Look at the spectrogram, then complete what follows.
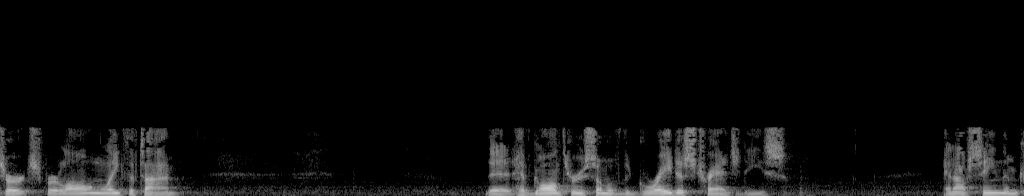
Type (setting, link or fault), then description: setting, large echoing room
